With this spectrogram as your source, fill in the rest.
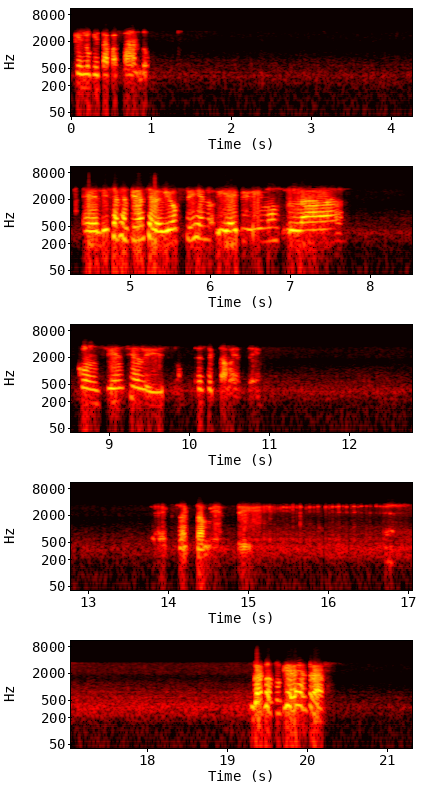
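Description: A woman talks close to a phone microphone, in bursts with pauses.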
